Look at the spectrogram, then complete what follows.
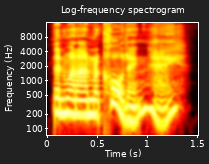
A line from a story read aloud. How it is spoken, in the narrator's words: stammered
